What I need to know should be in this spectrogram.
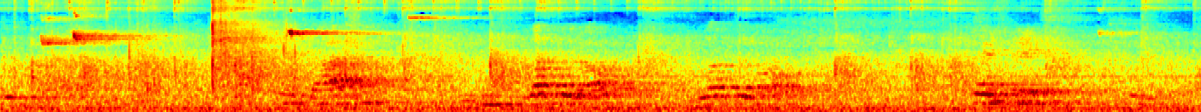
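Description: Ping-pong balls click on tables and paddles in a large echoing hall.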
